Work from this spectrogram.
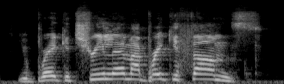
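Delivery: put-on thick Jersey accent elf voice. Playing an elf replying to a nature-walk suggestion, elf with a jersey accent. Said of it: "a fucking elf with a Jersey accent".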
